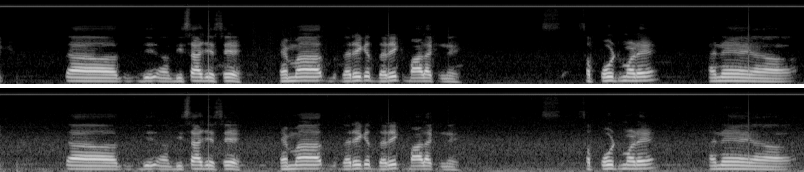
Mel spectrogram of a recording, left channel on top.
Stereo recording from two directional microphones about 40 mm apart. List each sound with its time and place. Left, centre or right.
0.7 s speech: left
5.8 s speech: left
